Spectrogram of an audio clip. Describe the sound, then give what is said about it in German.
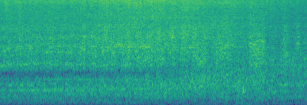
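A heavy truck carrying sand rumbles loudly, a steady deep engine drone with broad road noise that holds throughout without pause. No voices can be heard. “Ja, ein LKW, wo auch immer der hin will. Mit Sand.”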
